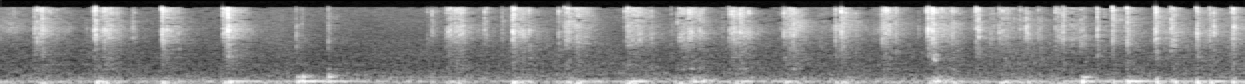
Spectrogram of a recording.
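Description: Fingertips type on a white, full-size Apple Magic Keyboard with plastic keycaps on an aluminium base. A steady, uneven run of quick key taps makes bright, sharp clicks over a soft low thud. Each tap dies away almost at once.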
